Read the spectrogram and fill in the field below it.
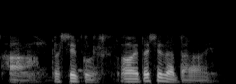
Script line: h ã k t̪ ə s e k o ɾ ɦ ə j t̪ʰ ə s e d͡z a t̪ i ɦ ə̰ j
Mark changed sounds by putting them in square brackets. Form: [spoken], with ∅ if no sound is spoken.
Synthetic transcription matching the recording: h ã [∅] t̪ ə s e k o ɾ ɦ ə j [t̪] ə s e d͡z a t̪ [a] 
